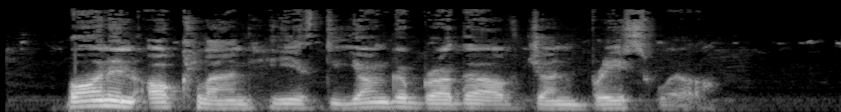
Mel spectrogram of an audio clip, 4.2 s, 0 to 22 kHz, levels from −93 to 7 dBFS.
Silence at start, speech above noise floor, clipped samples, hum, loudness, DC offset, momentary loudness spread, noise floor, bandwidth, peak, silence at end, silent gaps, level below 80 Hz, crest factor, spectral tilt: 0.35 s; 41 dB; under 0.1%; none; -18 LUFS; under 0.1%; 14 LU; -59 dBFS; 16.5 kHz; 0 dBFS; 0.65 s; none; -58 dBFS; 18 dB; -6 dB/octave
